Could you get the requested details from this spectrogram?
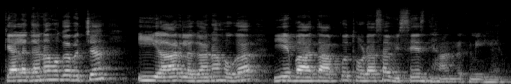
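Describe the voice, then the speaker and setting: A man's voice: sits high, normal speed. A male teacher, giving a lecture, repeating each point and answering his own questions. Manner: repetitive, asks questions and answers them himself. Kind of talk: classroom-style lecture. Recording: echoey room.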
